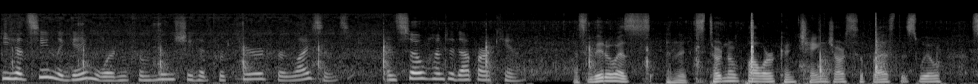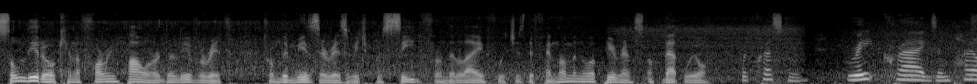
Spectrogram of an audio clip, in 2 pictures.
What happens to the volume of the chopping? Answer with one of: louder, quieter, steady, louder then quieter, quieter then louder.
louder then quieter.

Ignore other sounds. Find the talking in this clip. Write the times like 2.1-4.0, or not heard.
0.0-19.5.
